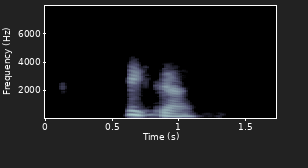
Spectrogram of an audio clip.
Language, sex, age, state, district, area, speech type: Hindi, female, 30-45, Bihar, Madhepura, rural, conversation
